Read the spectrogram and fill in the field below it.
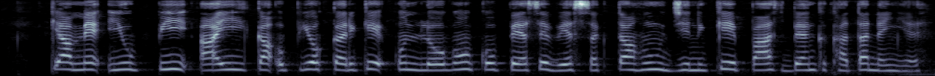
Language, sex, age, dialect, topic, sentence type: Hindi, female, 18-24, Kanauji Braj Bhasha, banking, question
